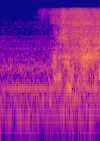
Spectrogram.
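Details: Speaker's own mechanical ventilator heard while the user talks during a podcast recording: quiet at first, then a rising airy hiss as air is pushed to deliver a breath; a mechanical ventilator breath cycle.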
